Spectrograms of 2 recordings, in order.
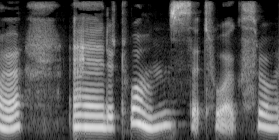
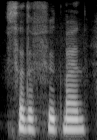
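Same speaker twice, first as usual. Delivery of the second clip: usual speaking voice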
